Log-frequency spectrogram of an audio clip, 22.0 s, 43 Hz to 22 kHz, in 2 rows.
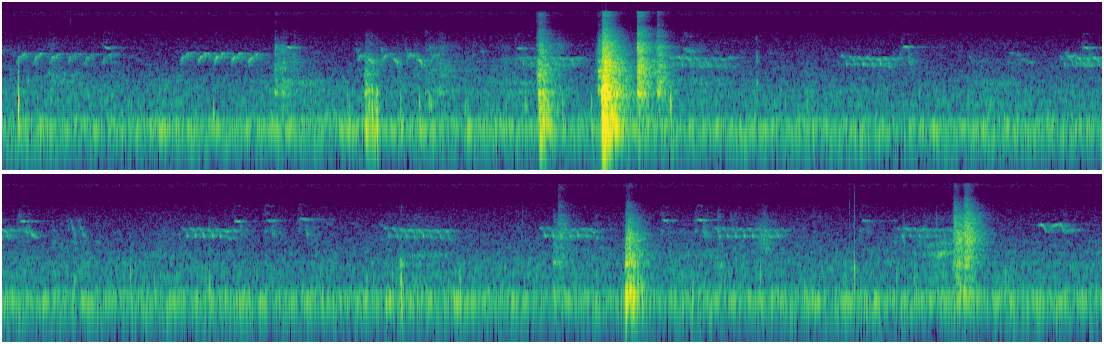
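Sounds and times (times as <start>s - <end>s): faint steady hum: 0.0s - 22.0s
small bird chirping: 0.1s - 5.9s, 8.4s - 9.2s, 12.8s - 15.6s, 16.3s - 20.6s.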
